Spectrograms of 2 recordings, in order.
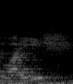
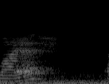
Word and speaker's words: Laish: that this is the land of laish or laish um pronounced both ways this is the the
